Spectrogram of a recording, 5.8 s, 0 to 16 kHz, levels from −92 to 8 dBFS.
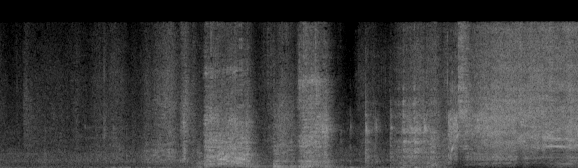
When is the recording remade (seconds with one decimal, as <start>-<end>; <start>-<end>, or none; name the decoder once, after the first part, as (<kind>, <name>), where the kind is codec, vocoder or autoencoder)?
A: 4.9-5.8 (autoencoder, DAC-VAE)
